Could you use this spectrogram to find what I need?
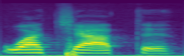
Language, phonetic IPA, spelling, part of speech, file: Polish, [waˈt͡ɕatɨ], łaciaty, adjective, Pl-łaciaty.ogg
